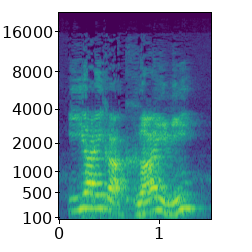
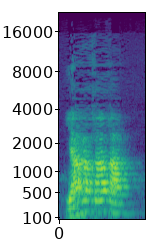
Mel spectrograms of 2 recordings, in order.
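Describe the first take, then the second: First: It is said in standard Korean, unshortened. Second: It is said in short, fast Gyeongsang dialect.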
